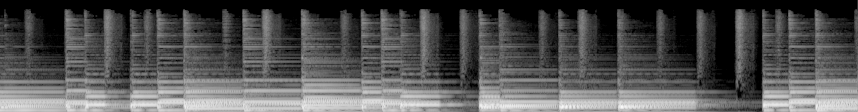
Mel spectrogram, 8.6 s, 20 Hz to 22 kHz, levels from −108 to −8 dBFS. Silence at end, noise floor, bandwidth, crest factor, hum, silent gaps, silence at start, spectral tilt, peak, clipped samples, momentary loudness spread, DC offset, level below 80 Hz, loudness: 0 s; -48 dBFS; 15 kHz; 16 dB; none; none; 0 s; -8.5 dB/octave; -6 dBFS; under 0.1%; 7 LU; 0.8%; -54 dBFS; -23 LUFS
